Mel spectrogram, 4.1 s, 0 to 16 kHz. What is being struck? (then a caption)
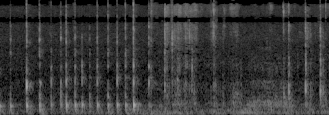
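Plastic bottle partly filled with liquid. A medium clear plastic bottle of micellar water with a white cap, partly full of liquid, is tapped and scratched with fingertips and short nails. A quick run of short, hollow taps with a mid-pitched knock around 340 Hz fills the first half. It then gives way to a softer, continuous scratching hiss with a few light taps near the end.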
